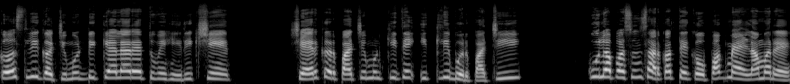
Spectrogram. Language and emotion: Goan Konkani, angry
